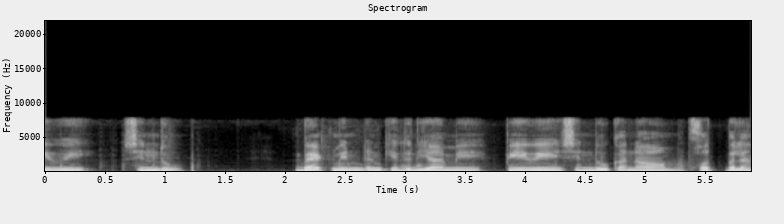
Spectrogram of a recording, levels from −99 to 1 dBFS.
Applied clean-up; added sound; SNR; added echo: neural mask model RNNoise.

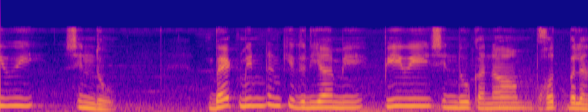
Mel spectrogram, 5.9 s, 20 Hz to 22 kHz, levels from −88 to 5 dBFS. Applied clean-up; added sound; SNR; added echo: none; none; none; none.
